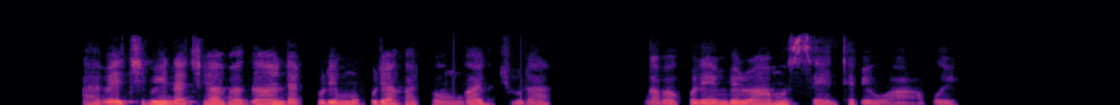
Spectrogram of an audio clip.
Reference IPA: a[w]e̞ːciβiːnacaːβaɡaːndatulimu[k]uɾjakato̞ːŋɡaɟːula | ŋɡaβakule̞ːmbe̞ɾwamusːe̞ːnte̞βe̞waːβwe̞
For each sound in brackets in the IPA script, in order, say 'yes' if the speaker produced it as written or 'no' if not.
no, yes

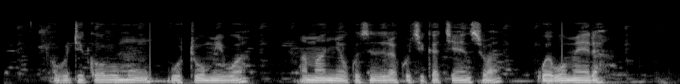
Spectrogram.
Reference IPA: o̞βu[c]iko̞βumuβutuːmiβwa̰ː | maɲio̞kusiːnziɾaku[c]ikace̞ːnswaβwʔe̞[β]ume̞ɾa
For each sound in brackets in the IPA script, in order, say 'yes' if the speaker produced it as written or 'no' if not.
no, yes, yes

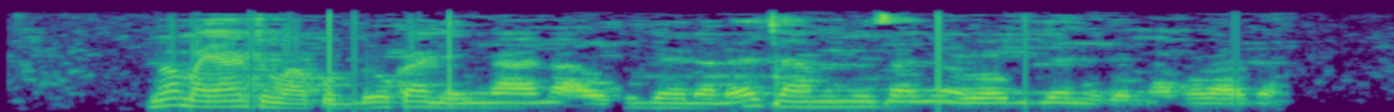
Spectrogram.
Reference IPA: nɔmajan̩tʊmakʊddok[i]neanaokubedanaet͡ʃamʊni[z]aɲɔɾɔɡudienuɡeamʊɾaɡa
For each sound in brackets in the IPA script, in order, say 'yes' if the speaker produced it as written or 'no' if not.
no, yes

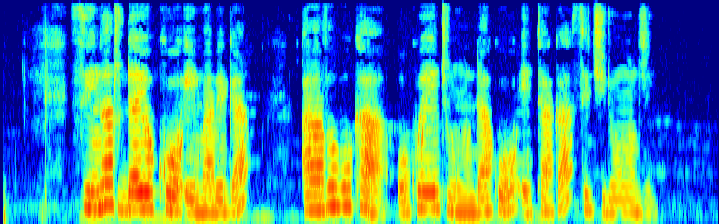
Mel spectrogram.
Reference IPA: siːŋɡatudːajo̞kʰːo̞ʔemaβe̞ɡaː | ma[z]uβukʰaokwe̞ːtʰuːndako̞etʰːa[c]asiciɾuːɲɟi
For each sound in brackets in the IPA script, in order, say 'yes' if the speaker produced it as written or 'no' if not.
no, no

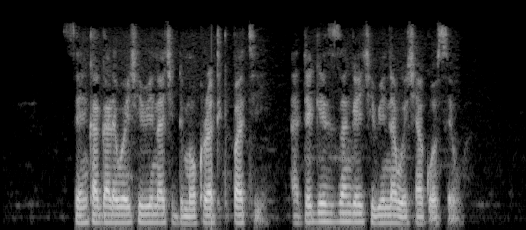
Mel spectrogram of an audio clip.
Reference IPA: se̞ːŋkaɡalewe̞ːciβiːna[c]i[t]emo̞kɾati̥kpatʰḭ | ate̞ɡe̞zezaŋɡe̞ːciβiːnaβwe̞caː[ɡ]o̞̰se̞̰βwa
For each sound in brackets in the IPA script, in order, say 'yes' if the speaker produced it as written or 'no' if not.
yes, no, no

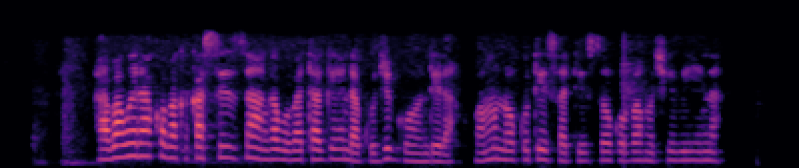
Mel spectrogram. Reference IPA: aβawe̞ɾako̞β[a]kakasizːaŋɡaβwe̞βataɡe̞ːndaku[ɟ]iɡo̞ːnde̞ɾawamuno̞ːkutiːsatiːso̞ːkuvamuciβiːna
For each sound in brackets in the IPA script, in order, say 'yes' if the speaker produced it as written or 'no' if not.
yes, yes

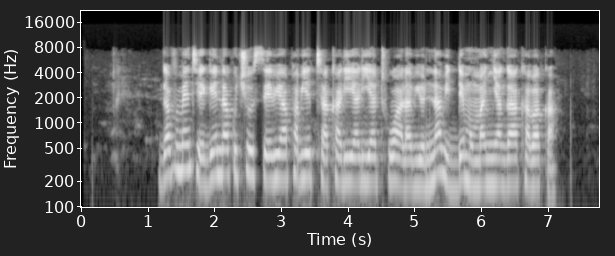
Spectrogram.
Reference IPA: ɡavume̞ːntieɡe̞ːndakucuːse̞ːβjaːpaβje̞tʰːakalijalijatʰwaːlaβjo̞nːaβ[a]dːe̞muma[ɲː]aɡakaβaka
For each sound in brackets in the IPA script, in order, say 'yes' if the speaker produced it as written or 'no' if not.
no, yes

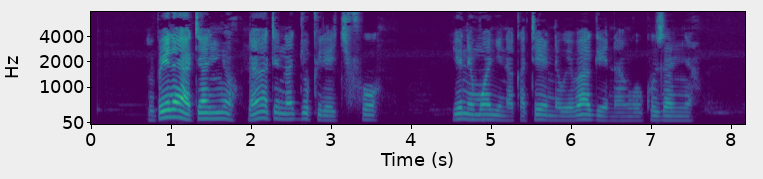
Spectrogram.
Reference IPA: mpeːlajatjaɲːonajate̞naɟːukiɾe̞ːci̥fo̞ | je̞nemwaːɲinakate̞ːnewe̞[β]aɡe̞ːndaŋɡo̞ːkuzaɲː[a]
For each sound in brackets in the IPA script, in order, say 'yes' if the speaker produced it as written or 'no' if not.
yes, yes

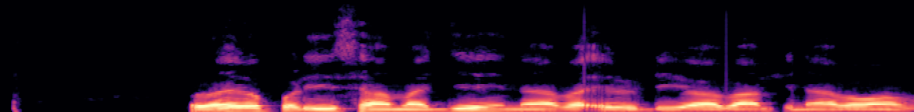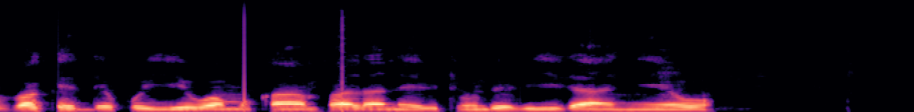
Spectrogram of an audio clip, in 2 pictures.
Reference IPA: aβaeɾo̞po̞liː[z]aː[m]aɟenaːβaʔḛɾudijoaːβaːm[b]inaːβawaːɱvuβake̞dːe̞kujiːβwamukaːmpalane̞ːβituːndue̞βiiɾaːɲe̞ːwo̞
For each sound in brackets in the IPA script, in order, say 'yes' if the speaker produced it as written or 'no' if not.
no, yes, no

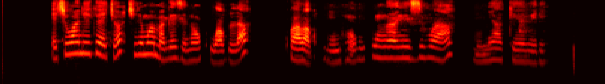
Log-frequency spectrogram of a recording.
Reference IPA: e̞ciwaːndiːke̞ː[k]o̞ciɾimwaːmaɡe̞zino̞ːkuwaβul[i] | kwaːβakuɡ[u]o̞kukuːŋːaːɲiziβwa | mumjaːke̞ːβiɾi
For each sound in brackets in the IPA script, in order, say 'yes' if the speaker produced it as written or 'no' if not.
no, no, yes

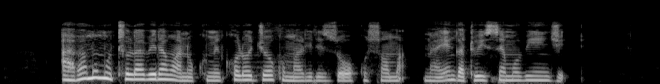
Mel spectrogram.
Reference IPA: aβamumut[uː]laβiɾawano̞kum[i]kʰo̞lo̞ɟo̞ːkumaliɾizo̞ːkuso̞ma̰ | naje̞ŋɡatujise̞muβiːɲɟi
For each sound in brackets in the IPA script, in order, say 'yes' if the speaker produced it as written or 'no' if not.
no, yes

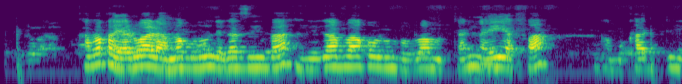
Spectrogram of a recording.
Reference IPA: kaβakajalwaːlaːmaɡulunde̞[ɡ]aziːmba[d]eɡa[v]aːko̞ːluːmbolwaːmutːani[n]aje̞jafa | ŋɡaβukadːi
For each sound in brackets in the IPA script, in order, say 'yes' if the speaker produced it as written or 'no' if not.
yes, no, yes, yes

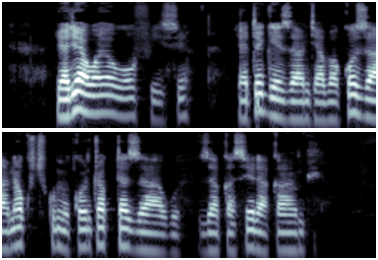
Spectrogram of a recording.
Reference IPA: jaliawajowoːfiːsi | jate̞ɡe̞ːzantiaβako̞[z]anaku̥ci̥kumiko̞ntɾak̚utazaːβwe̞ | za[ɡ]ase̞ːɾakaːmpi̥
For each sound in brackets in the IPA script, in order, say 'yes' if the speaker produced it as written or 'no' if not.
yes, no

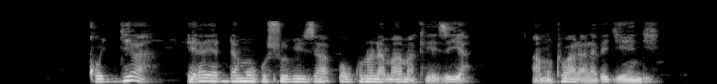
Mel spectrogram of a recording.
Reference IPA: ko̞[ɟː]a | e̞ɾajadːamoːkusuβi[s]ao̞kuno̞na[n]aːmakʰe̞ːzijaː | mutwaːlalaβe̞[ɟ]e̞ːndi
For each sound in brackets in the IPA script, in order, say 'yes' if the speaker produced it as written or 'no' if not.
yes, no, no, yes

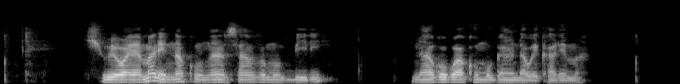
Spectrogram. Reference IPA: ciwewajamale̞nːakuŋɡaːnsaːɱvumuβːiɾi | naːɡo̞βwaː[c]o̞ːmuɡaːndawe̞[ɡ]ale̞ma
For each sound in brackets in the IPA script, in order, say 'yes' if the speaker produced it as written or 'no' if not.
no, no

